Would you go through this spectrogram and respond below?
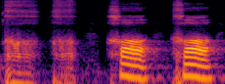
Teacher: it's pronounced from the top part of the throat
